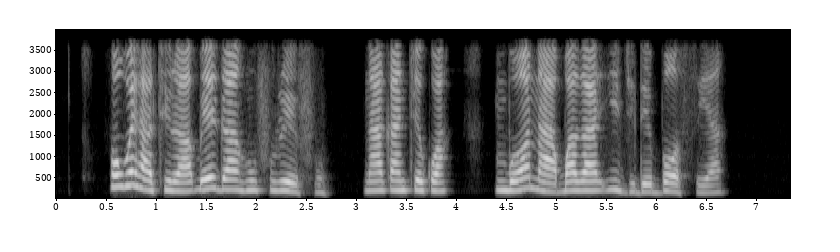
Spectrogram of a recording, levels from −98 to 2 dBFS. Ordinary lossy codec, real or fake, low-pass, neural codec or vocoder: none; real; 3.6 kHz; none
